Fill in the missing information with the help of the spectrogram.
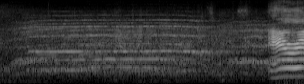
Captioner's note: crowd cheering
